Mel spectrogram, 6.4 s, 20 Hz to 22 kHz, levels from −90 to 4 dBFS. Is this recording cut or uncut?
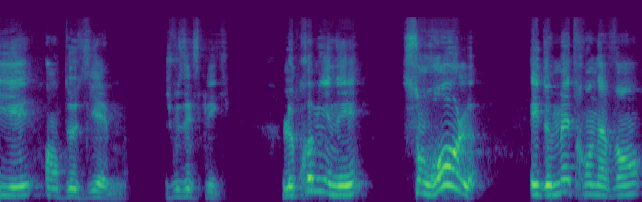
uncut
